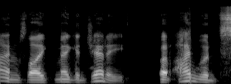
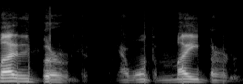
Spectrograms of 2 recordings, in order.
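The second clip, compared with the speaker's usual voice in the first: bad, crude, fake put-on Russian accent; 3 semitones lower than usual. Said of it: "in shit Russian accent".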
